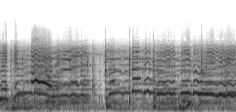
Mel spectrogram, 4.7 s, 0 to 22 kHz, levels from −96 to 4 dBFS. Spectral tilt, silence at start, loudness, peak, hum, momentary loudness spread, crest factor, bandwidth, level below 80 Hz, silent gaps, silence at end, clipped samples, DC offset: -7 dB/octave; 0 s; -15 LUFS; -2 dBFS; none; 10 LU; 14 dB; 6.4 kHz; -46 dBFS; none; 0 s; under 0.1%; under 0.1%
